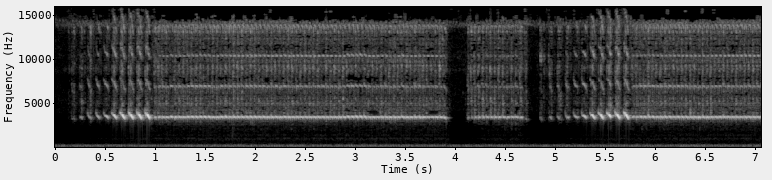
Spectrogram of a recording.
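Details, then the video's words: Emma field cricket in autumn: a burst of rapid pulsed chirps, high and bright, opens the clip and flows into a long steady high trill. The trill breaks off briefly near the fourth second, then another chirping burst and trill follow. "エンマコオロギ 秋 綺麗な鳴き声"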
